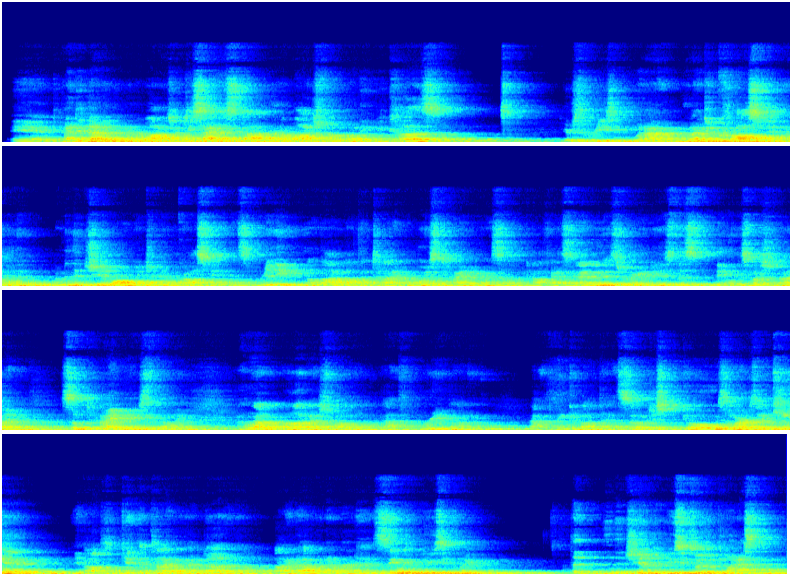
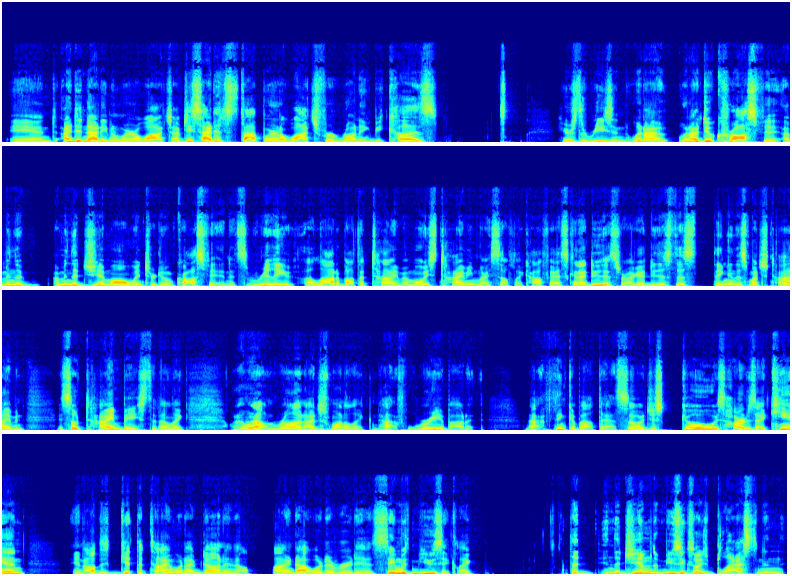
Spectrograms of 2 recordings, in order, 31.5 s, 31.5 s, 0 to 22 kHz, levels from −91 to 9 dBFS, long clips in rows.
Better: second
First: room echo; strong; dies away in 2.6 s // off-mic speech; far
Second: none

